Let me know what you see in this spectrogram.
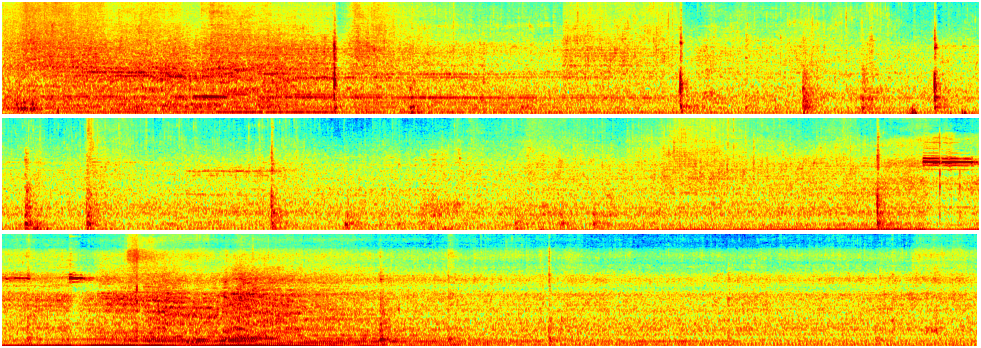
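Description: Chicken masala sizzling in a black iron wok while a long-handled metal ladle stirs it, scraping and clinking sharply against the pan. A low hum swells and fades about two-thirds of the way through.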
